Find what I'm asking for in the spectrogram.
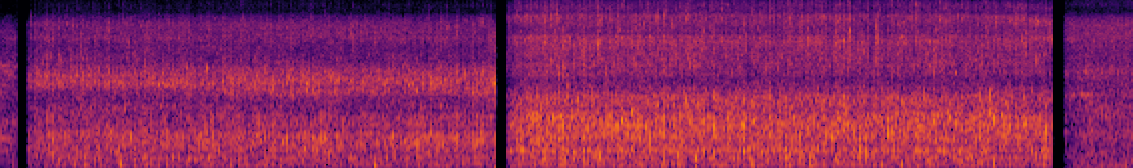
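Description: Water rushes steadily at a Courtallam waterfall where a pool forms below the falls, a loud, continuous broadband roar that fills the whole stretch with only brief breaks.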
